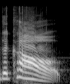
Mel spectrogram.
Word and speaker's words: DeKalb: I'm in DeKalb, aka DeKalb. I told you, y'all take the L out, I'm gonna start saying DeKalb.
